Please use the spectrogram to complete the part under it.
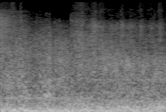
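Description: A Confringo spell blast in the video game Hogwarts Legacy, a short, deep, booming explosive rumble that fills the brief moment, loud and close with no talk.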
